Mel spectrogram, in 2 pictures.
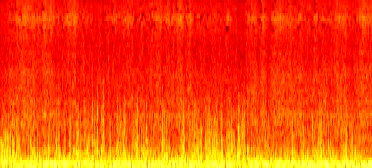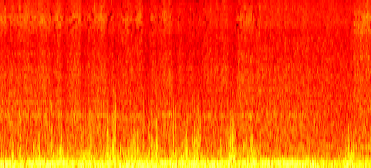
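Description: A boat engine drones loudly and steadily.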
